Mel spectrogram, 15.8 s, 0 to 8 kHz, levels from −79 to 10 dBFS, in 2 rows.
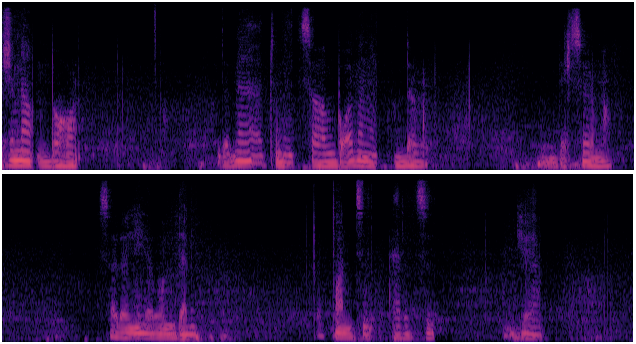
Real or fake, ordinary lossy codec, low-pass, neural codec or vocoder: fake; AAC, 32 kbps; 7.2 kHz; codec, 16 kHz, 0.5 kbps, X-Codec, HuBERT features, trained on balanced general audio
